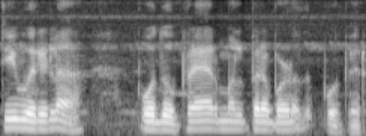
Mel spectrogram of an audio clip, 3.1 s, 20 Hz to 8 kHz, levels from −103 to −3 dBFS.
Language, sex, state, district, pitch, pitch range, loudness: Tulu, male, Karnataka, Dakshina Kannada, 130 Hz, 120-130 Hz, -16 LUFS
